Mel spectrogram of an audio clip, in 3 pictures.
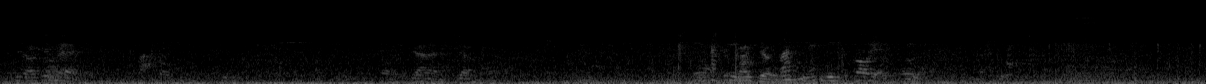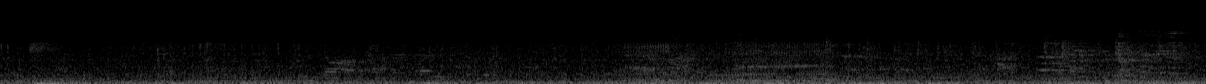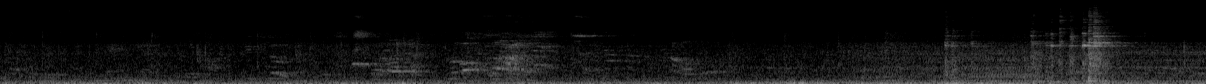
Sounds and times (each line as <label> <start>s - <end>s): Traffic Sound 18.0s - 36.1s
